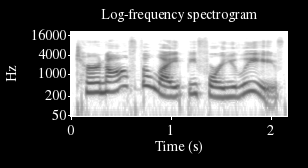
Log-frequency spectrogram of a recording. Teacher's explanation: By stressing off, I'm making it clear that the phrasal verb is being used to describe an action.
